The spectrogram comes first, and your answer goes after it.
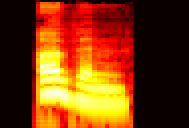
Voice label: "oven", English voice

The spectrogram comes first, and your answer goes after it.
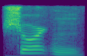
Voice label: "shorten", English

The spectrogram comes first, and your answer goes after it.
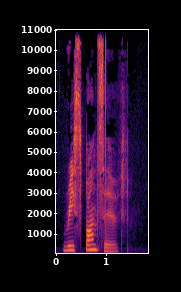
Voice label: "responsive", English

